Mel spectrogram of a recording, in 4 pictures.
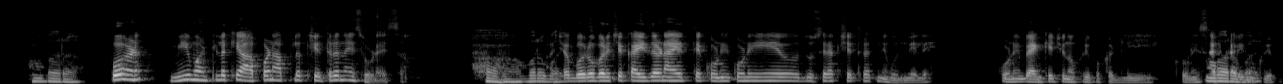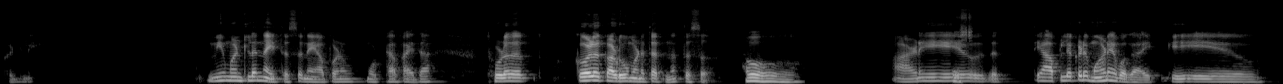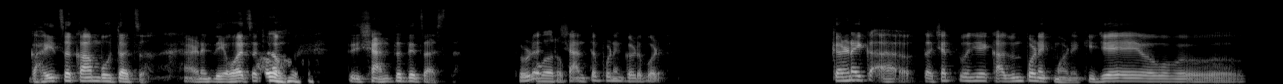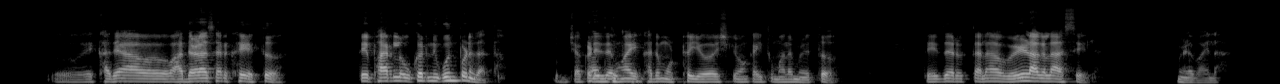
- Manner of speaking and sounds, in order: tapping; chuckle
- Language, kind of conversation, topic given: Marathi, podcast, थोडा त्याग करून मोठा फायदा मिळवायचा की लगेच फायदा घ्यायचा?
